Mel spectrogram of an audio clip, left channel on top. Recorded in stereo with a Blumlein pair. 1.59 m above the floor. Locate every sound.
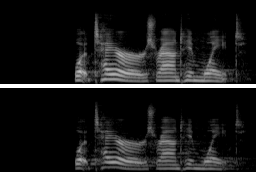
0.8 s a woman speaking: 60° left, 0.6 m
